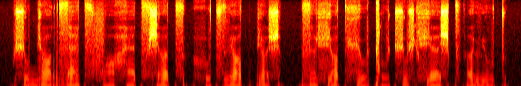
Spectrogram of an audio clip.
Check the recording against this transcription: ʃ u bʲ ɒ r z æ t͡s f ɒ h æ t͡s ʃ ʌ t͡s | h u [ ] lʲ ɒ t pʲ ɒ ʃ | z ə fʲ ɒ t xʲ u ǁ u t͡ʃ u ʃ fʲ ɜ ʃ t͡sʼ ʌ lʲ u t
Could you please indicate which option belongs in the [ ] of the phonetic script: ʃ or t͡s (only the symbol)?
t͡s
